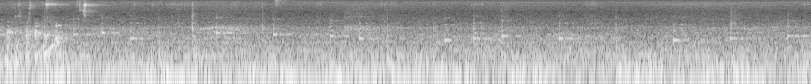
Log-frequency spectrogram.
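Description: Faint splashing and dripping of water in a plastic bucket as a hand moves a glass test tube under the surface, with scattered small ticks and drips.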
